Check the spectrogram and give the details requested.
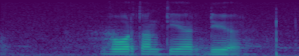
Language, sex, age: Afrikaans, male, 22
